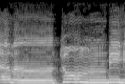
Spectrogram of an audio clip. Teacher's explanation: میم ساکن کے بعد با ہے، اخفاء شفی ہوگا · نون ساکن کے بعد تا ہے، اخفاء حقیقی ہوگا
